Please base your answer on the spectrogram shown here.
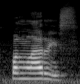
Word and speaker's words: Penglaris: Wah, ini I mengunjungi aku bacanya Mas Penglaris. Bacanya penglaris. Tulisannya pengalar. Keren banget nih.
